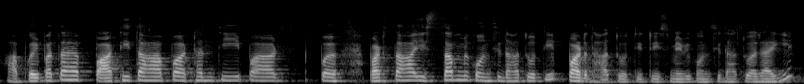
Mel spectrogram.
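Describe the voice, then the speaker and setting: A male teacher with a slightly high voice is explaining a school lesson to children. He reads each verse slowly and deliberately, then explains it in a brisk, casual way, speaking straight to his pupils. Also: a bit bright.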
